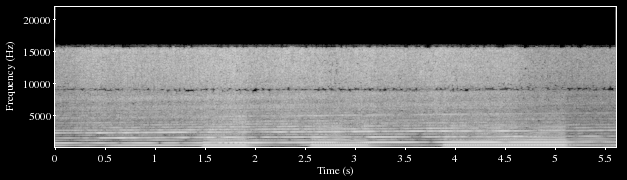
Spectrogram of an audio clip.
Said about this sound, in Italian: Questo che sentite è il rumore emesso da una sirena. Per la precisione, una sirena di Cagnard de la Tour, un piccolo apparecchio di latta, ferro e vetro, inventato nel 1819 per misurare le frequenze del suono.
